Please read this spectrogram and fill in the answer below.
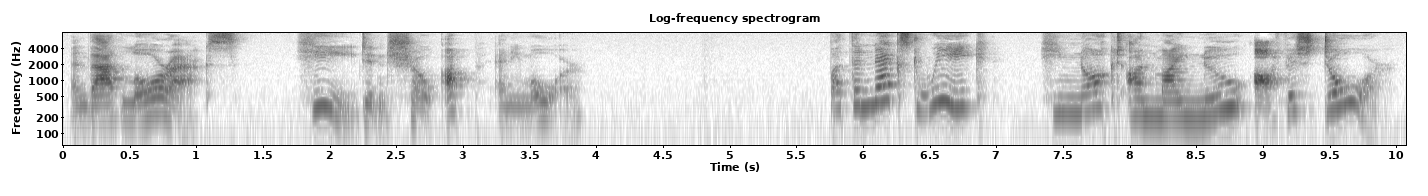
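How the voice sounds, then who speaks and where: A woman narrates a rhyming storybook with theatrical expression. Her voice is high and bright, moving dramatically up and down. She takes her time over the lines. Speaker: performer reading a storybook.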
